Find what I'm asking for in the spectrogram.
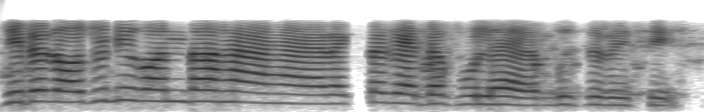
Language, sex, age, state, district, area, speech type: Bengali, female, 18-30, West Bengal, Kolkata, urban, conversation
